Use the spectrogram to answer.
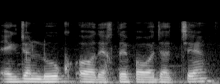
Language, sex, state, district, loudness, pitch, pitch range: Bengali, male, Assam, Hailakandi, -15 LUFS, 120 Hz, 115-130 Hz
